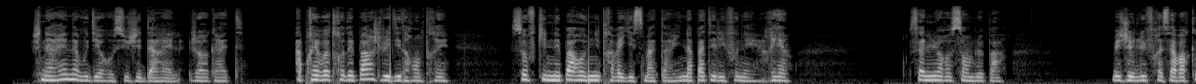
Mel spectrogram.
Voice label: female french book comercial; ideasonora

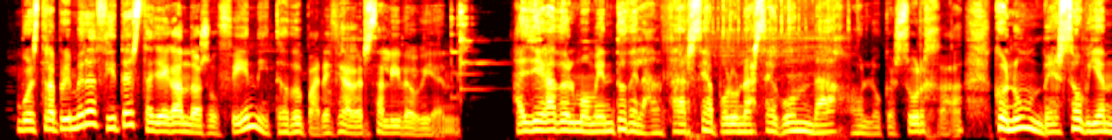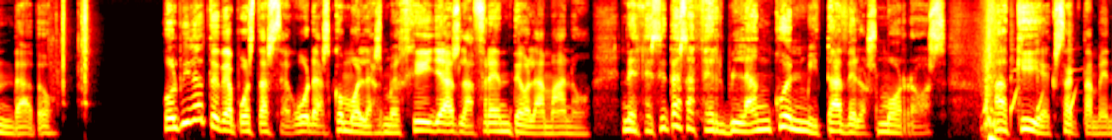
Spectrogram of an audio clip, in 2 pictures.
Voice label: female spanish kiss comercial

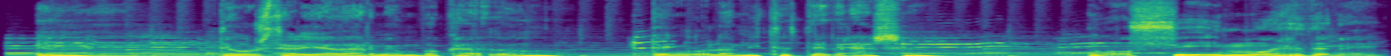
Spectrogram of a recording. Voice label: male spanish food comercial; ideasonora

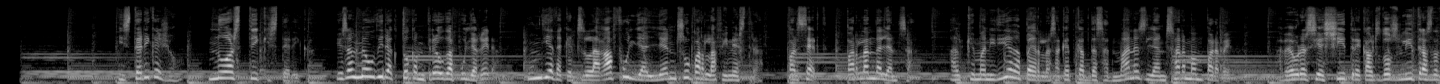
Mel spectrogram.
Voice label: female catalan outlet comercial

